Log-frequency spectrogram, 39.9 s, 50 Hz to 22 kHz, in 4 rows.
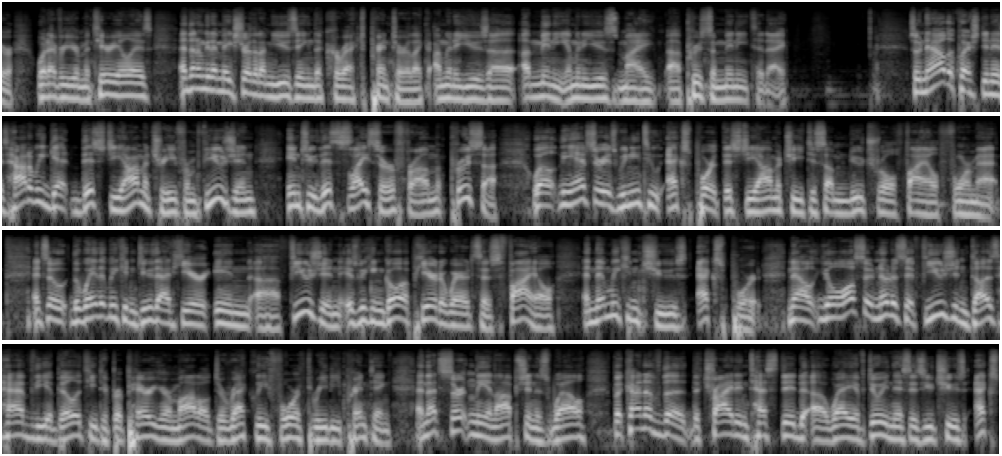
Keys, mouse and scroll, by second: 0.8 click, 2.0 click, 2.9 click, 3.5-4.4 scroll up 2, 4.4 scroll down 2, 4.5 scroll up 2, 4.7-5.8 scroll down 2, 6.3-7.8 middle drag, 7.8-9.2 scroll up 2, 10.3 click, 12.7 click, 23.5 click, 38.8 click.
